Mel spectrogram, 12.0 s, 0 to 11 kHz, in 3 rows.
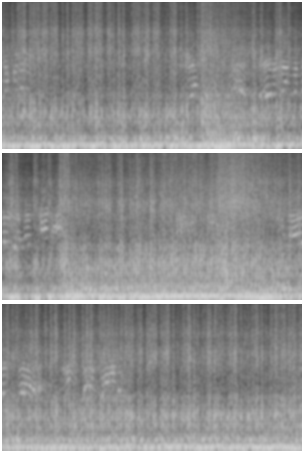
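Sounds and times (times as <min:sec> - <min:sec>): car engine idling choppily: 0:00.0 - 0:12.0.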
